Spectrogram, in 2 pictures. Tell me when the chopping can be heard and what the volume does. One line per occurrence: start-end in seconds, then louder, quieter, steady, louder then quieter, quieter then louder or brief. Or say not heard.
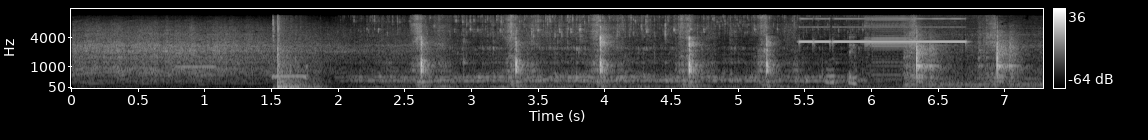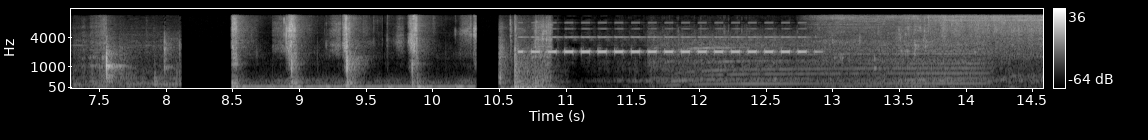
2.5-10.9 quieter.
